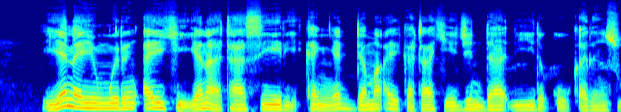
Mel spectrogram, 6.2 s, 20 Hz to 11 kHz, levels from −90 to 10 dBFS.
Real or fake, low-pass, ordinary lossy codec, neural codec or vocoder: real; none; none; none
